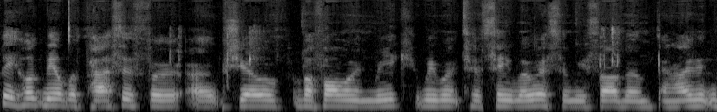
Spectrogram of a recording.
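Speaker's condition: Cerebral palsy, hemiplegia

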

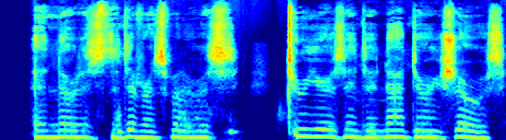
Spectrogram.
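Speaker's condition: Parkinson's disease; diagnosed about 2018 after failing heel-to-toe test, both arms unable to change guitar chords or strum; carbidopa-levodopa two tablets four times daily, Rocksteady Boxing Victor classes with Robin Barclay, physical therapy exercises; singing ability lost, partly from lack of practice, relies on amplifiers for volume

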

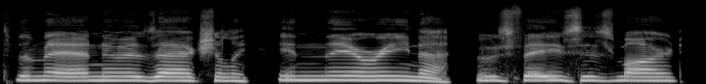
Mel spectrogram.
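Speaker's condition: Parkinson's disease; young onset

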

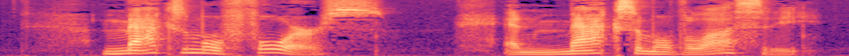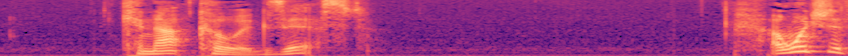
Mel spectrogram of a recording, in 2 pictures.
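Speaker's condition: No condition

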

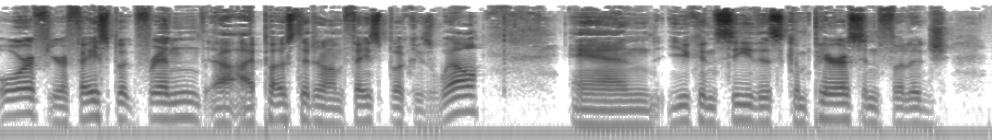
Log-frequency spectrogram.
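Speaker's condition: No condition

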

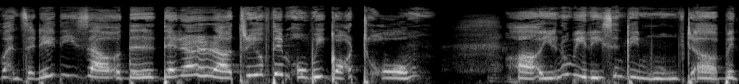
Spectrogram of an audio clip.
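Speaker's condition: Tracheostomy; smoke inhalation

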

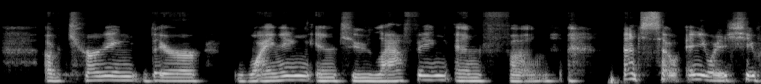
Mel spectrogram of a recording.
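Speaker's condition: Severe cleft palate, cleft lip and palate

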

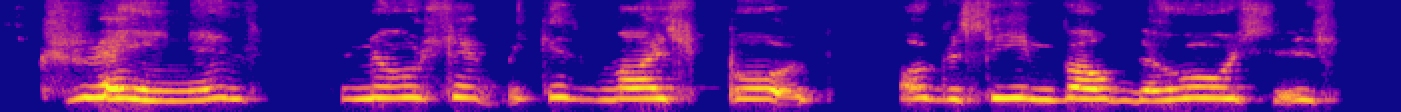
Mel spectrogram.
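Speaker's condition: Cerebral palsy; occupational therapy

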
